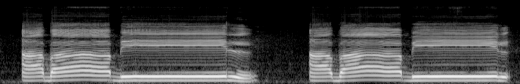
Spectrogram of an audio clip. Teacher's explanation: এই হামজা মধ্যে টান দিব না বা এর মধ্যে টান দিব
